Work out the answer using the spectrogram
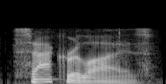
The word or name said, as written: sacralize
